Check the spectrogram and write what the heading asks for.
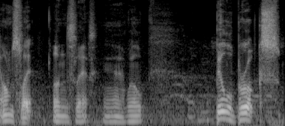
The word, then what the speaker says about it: Hunslet: run and of course if you from round here you definitely would not be pronouncing the H and You' be you'd be saying it unlit unlit yeah well Bill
